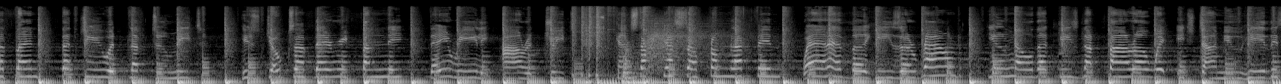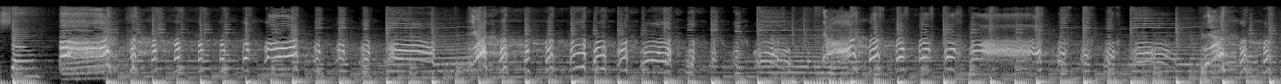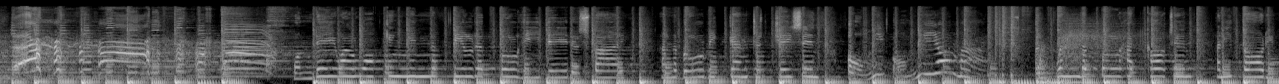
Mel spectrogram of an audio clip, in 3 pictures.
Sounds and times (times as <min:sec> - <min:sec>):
Music: 0:00.0 - 0:38.4
Snicker: 0:13.4 - 0:28.2.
